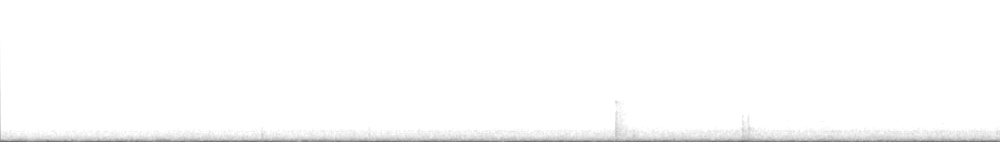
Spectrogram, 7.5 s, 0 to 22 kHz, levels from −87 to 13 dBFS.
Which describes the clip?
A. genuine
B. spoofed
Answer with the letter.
A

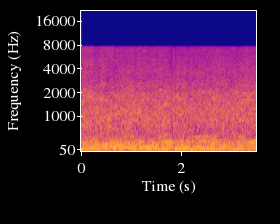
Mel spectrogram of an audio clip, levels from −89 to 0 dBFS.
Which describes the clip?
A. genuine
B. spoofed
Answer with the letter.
B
